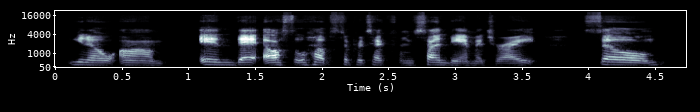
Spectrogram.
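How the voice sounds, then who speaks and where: A woman speaks with fairly even intonation in a fairly low pitch. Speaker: herbalist hosting a live audio room. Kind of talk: casual educational talk with Q and A. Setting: live online audio room. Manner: fast.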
